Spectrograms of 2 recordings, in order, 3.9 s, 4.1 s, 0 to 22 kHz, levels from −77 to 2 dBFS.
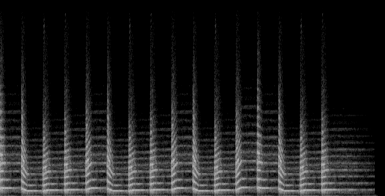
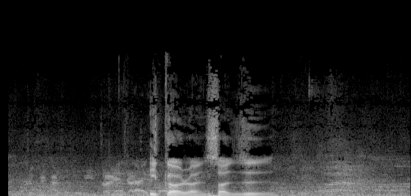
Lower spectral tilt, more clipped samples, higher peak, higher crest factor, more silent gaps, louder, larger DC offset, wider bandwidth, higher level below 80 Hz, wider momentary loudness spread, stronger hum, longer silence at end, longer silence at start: second, 1 dB/octave vs -4.5 dB/octave; neither; second, -6 dBFS vs 0 dBFS; about the same, 18 dB vs 20 dB; neither; about the same, -21 LUFS vs -19 LUFS; neither; first, over 20 kHz vs 16 kHz; second, -50 dBFS vs -36 dBFS; second, 3 LU vs 15 LU; neither; first, 0.15 s vs 0 s; about the same, 0 s vs 0.1 s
